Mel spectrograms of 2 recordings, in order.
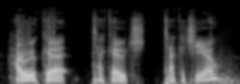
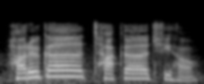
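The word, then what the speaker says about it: Haruka Takachiho: Haruka Teo Teachio. Haruka Taka Chiho. Yeah, right. Closeish.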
